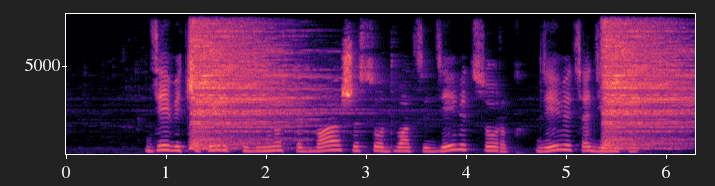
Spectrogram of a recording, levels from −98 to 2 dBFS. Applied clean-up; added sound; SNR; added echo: classical method log-MMSE.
